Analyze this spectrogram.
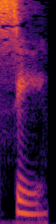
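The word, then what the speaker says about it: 四: The number 4 in Mandarin Chinese is pronounced as si. This pronunciation is almost identical to the word for death, which is si. The only difference is a tonal one. Si for 4 is said in the 4th tone, which is a sharp,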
